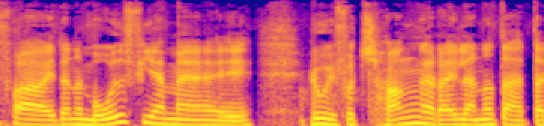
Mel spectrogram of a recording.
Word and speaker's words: Louis Vuitton: Hvordan udtaler man det? Louis Vuitton? Ja. Louis Vuitton? Louis Vuitton. Louis Vuitton? Louis Vuitton. Sådan siger Ulla.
